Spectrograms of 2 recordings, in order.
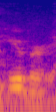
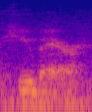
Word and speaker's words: Hubert: mentioned the name leon hubert however being addicted to the english pronunciation of everything as i am the correct name for the man is leon hugh bear and uh so when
